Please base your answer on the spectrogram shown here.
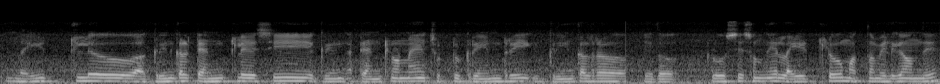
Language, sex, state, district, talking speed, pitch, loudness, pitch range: Telugu, male, Andhra Pradesh, Srikakulam, 140 wpm, 140 Hz, -25 LUFS, 130-150 Hz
